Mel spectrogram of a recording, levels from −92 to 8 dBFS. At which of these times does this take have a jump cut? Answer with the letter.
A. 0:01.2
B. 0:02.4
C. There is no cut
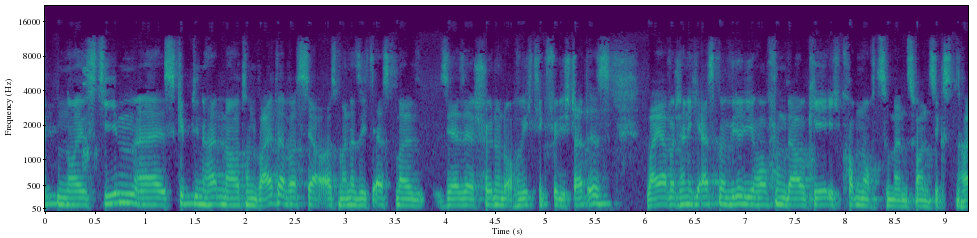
C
